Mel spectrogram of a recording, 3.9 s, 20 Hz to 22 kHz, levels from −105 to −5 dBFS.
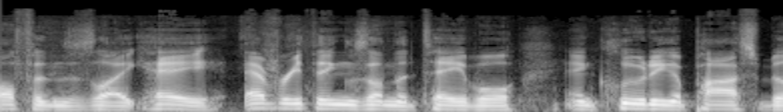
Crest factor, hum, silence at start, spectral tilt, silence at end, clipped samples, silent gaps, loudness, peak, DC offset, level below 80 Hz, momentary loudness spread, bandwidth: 16 dB; none; 0 s; -7.5 dB/octave; 0 s; under 0.1%; none; -19 LUFS; -2 dBFS; under 0.1%; -50 dBFS; 5 LU; 11 kHz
